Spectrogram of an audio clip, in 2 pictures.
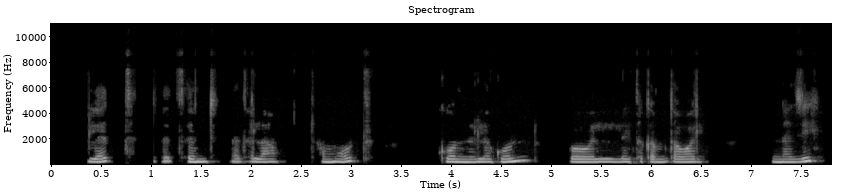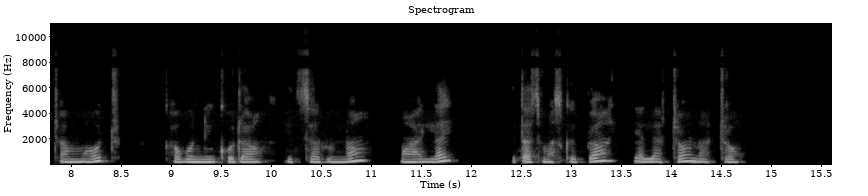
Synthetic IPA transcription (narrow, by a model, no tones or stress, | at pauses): ʔʊlət̪ | nɨt͡sʼɨnd̪nət̪ʼəla | t͡ʃʼamːawo̞t͡ʃː | ɡ̥o̞nləɡo̞n | b̥əwɔllajt̪ʰəkʼəmːɨt̪ʼəwal | ʔɨnːəzːiht͡ʃʼamːawo̞t͡ʃː | kʰʼaβonːikʼo̞d̪ajɛt̪ʰə̥sərːuɨnːa | mahalːajː | ɛt̪ʼat̪masɡəbajalːat͡ʃːɛwnat͡ʃːɛw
